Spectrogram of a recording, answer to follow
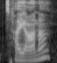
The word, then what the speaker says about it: Tiana: And do you pronounce her name Tiana? Yeah, Is that Tiana.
